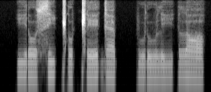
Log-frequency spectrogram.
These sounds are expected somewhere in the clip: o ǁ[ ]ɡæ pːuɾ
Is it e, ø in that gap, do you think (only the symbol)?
e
